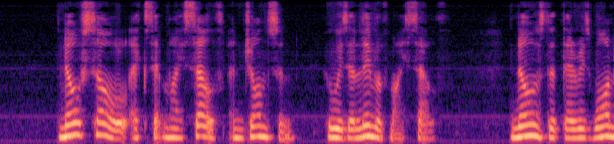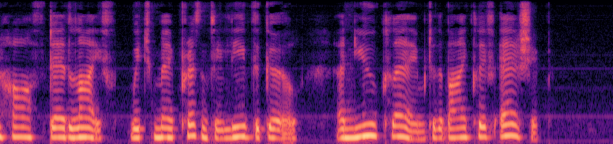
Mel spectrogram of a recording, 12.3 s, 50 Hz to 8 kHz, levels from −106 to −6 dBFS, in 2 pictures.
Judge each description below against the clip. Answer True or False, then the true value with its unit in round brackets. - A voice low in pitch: False (195 Hz)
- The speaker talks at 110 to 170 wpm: True (160 wpm)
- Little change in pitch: True (2.2 semitones)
